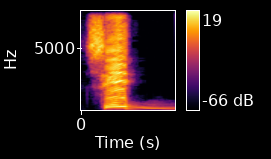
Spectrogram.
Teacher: Ada tekanan karena jim memiliki sifat syiddah. Sij, ada tekanan.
